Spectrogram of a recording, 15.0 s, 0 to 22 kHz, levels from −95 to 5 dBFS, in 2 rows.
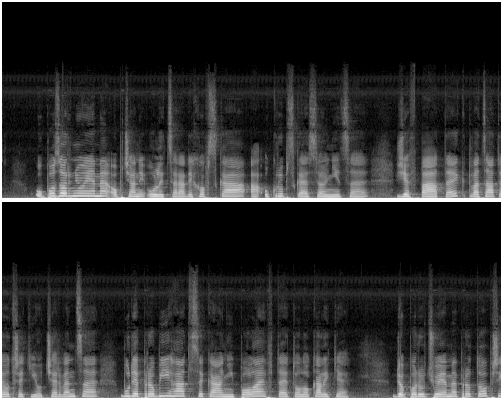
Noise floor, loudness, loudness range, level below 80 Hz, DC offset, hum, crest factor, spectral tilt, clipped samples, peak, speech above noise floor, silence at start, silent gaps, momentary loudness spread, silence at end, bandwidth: -46 dBFS; -19 LUFS; 2 LU; -28 dBFS; under 0.1%; none; 18 dB; -6 dB/octave; under 0.1%; 0 dBFS; 29 dB; 0.5 s; none; 8 LU; 0 s; 12.5 kHz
